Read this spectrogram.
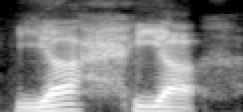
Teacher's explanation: याहया, लाम को लंबा करेंगे, अलिफ मद्दा है यहाँ पर, याहया, हा के ऊपर सांस को जारी करेंगे, सिफ्ते हम्स होगी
